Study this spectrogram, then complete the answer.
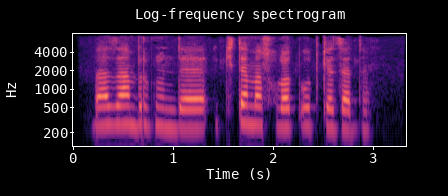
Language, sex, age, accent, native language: Uzbek, male, 12-17, Farg'ona, Uzbek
